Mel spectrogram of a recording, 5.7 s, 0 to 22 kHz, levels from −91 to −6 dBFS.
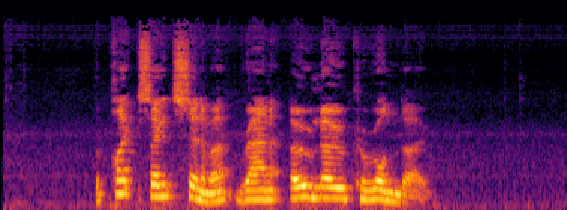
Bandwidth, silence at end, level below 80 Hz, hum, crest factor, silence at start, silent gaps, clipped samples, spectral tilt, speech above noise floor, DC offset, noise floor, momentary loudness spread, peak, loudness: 15 kHz; 1.4 s; -52 dBFS; none; 16 dB; 0.95 s; none; under 0.1%; -5.5 dB/octave; 39 dB; under 0.1%; -56 dBFS; 10 LU; -4 dBFS; -18 LUFS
